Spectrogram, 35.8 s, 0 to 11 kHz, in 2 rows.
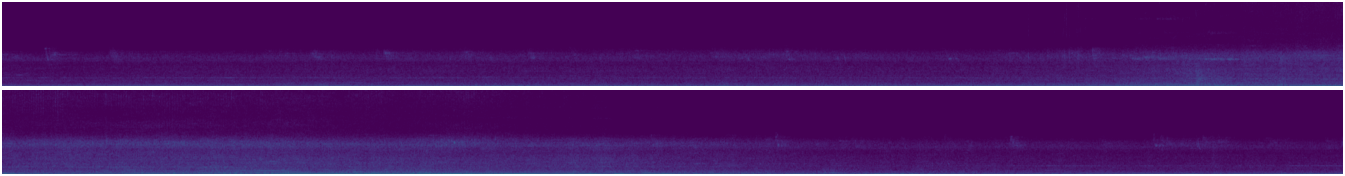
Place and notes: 塘岐村, Beigan Township - In the bus station
In the bus station, A small village in the morning
馬祖列島 (Lienchiang), 福建省 (Fujian), Mainland - Taiwan Border, 14 October 2014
